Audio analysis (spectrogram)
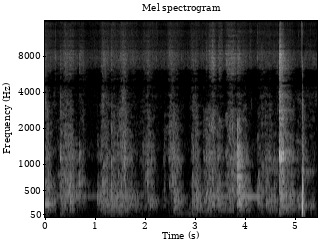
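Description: Fried potatoes are stirred with chili powder and spices in a metal cooking pot for a prawn curry, giving a series of soft scraping, rubbing strokes with a couple of sharper clinks near the end, close and fairly quiet.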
